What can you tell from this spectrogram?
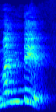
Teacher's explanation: मंदिर तो हवा सिर्फ हमारे नाक से निकलती है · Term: अनुस्वार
